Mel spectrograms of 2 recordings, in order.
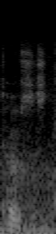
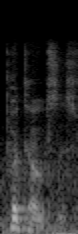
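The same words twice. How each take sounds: First: The initial p is silent. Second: The initial p is sounded. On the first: The speaker calls it right. "It's just ptosis" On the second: The speaker calls it wrong. "I don't think you call that ptosis"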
